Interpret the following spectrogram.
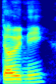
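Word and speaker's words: Donie: Is it Donny? It's Donny. Okay, I'm checking. Donny. I'm bad with these pronunciations. It's like the sound of music. Do a deer. So it's Donny. Do re ni.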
